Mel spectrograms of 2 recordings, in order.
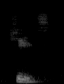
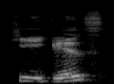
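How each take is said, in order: First: It is said as one contracted syllable. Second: It is said as two full words.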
